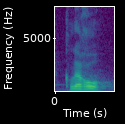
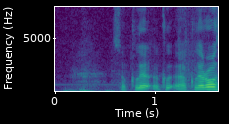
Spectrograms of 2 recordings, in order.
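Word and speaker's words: Clairaut: general result which is called Claro or a guess to pronounce is the French the French accent it will be Claro Claro theorem which says that under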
